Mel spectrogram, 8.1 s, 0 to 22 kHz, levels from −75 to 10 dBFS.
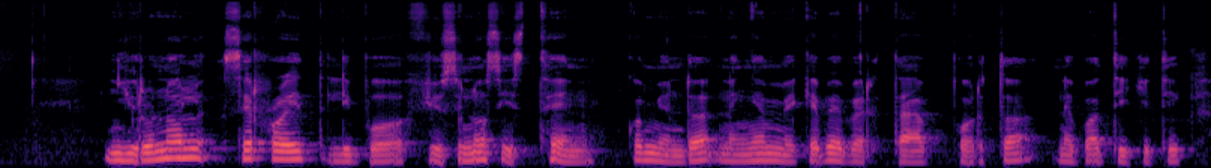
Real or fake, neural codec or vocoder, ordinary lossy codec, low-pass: fake; vocoder, 44.1 kHz, 128 mel bands every 256 samples, BigVGAN v2; none; none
